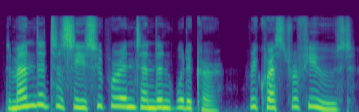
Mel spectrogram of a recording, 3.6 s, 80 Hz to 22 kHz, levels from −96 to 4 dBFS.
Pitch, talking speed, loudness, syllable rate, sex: 260 Hz, 115 wpm, -16 LUFS, 5.5 syllables/s, female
